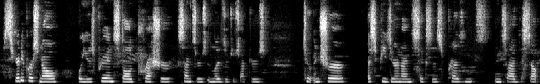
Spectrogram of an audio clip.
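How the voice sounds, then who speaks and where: A woman's voice: high voice, level tone, unhurried, a little mellow, low-quality recording. A woman reading a document aloud, stumbling over words and restarting lines as she goes. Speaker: reader.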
